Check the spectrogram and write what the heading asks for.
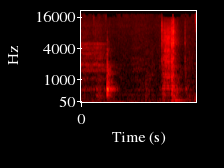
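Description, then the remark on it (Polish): A knife chops boiled eggs gently into small pieces on a cutting board: a sharp tap, then a softer cluster of quick cuts, fairly quiet, with no talking. “I mogę przystąpić do krojenia jajek. Kroję na małe kawałki, też mniej więcej takie jak wcześniej warzywa.”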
